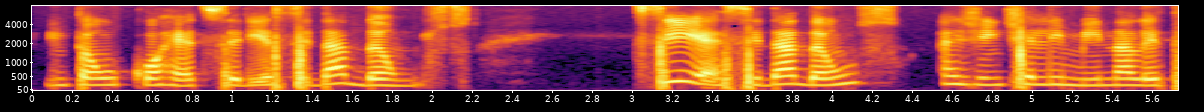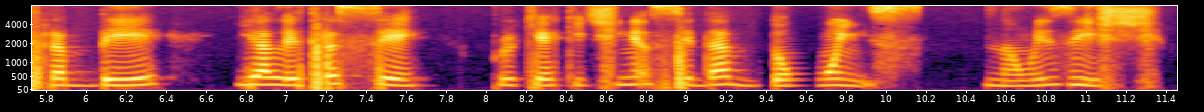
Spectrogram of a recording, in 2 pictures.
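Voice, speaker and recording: Slow, patient woman teacher. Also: on the high side, steady tone, a little mellow, no room sound, poor audio. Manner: unhurried, quizzes the class, light teasing. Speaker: Portuguese teacher. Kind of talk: classroom grammar lesson. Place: classroom with students. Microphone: microphone.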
